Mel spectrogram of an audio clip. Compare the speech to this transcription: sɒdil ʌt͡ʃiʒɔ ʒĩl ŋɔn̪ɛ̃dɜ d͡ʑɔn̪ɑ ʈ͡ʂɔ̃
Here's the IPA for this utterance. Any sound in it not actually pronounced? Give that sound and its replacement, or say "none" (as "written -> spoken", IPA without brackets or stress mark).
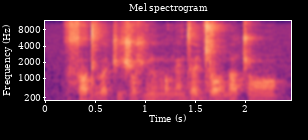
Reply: none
